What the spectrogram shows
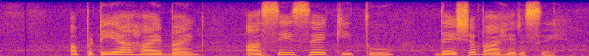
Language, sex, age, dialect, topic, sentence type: Marathi, female, 31-35, Northern Konkan, banking, statement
